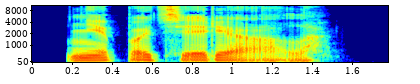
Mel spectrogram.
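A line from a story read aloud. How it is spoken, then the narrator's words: Satisfied mutter. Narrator (Russian): удовлетворенно буркнул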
